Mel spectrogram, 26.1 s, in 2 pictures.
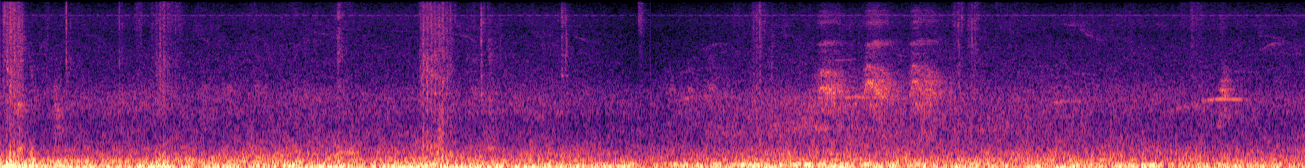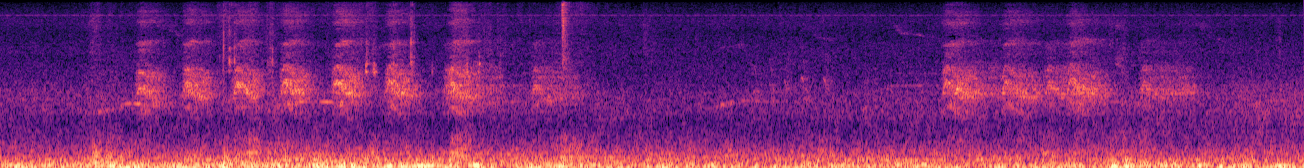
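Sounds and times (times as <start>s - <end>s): steady low rumble: 0.0s - 26.0s
bird calling: 14.2s - 18.9s.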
